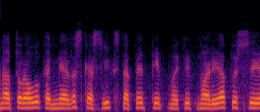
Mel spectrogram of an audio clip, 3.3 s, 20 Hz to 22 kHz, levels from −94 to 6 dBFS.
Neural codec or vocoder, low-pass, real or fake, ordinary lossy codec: codec, 16 kHz, 1 kbps, FunCodec, trained on Chinese and English, 50 frames a second; 7.2 kHz; fake; Opus, 16 kbps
